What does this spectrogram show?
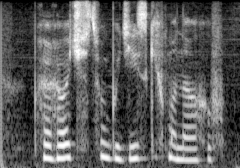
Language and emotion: Russian, neutral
